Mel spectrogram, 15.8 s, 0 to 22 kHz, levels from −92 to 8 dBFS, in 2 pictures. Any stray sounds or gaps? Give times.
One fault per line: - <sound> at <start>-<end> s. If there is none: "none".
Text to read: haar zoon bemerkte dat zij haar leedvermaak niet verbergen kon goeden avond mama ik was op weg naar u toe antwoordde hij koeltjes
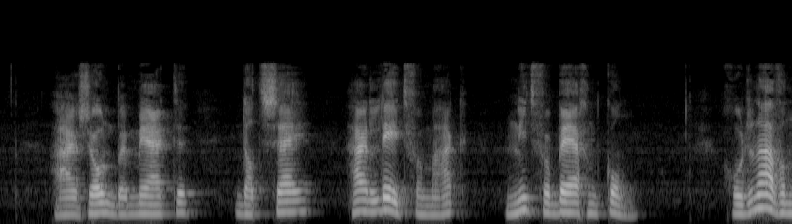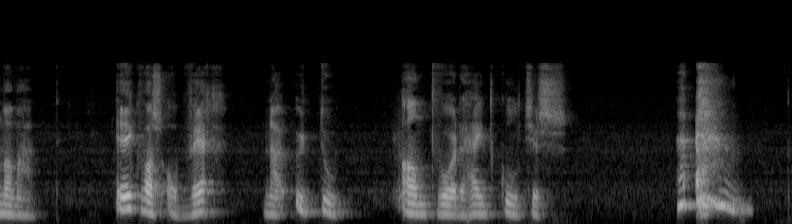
- throat clearing at 14.7-15.5 s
